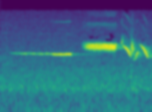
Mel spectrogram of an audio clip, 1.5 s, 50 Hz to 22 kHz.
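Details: A White-crowned Sparrow sings from a weeping willow on 21 June 2015: a thin, steady whistle, then a higher clear note breaking into quick buzzy, jumbled phrases. Faint background hiss.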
